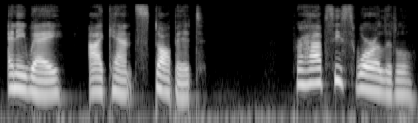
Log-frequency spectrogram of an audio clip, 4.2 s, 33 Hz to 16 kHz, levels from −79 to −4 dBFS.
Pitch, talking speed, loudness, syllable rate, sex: 165 Hz, 145 wpm, -19 LUFS, 5.0 syllables/s, female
